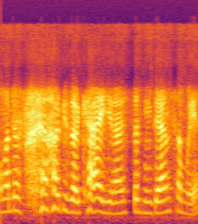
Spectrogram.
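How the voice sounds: This is a woman talking. She has a New Zealand accent.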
